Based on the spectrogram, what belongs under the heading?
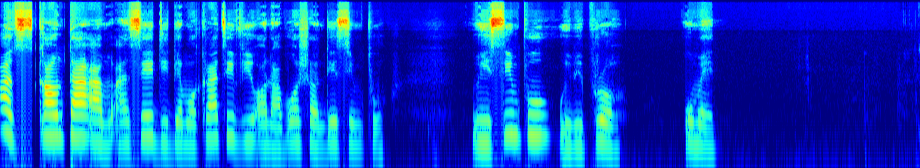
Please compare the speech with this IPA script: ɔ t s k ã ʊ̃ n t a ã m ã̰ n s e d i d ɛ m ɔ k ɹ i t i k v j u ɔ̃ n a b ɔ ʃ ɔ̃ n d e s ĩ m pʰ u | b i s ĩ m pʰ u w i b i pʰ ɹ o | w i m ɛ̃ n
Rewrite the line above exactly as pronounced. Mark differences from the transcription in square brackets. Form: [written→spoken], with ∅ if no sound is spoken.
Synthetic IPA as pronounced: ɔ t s k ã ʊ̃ n t a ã m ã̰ n s e d i d ɛ m ɔ k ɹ [i→a] t i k v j u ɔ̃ n a b ɔ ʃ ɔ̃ n d e s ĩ m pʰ u | [b→w] i s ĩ m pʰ u w i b i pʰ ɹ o | w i m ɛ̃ n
